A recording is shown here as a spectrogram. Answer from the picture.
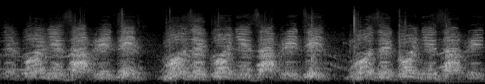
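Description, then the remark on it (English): A crowd at a concert by a band, on their Russian tour, chants "You can't ban music" in unison. The loud rhythmic phrase is repeated three times with short pauses between, many voices shouting together with a dense, energetic texture. “"You can't ban music," the crowd chants at this concert by ….”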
